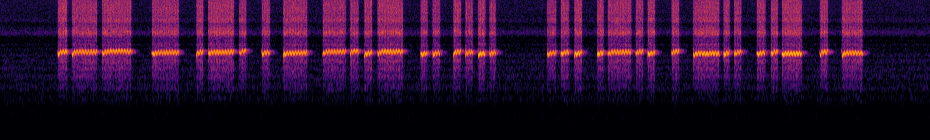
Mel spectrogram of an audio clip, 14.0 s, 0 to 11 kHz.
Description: Morse code (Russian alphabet), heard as a whistle, hand-sent with a straight key, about 13 wpm. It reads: ВТРЕТЬИХ СЛЕДУЕТ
